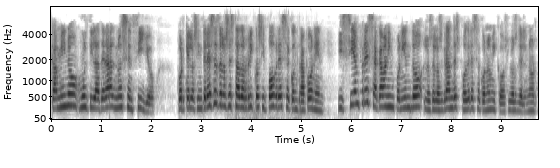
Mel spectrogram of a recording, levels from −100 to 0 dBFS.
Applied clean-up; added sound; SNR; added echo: neural mask model DeepFilterNet 3.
